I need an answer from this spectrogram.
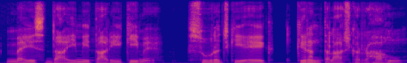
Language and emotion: Urdu, sad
